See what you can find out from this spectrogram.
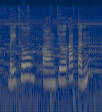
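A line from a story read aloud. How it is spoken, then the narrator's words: Worried, quiet. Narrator (Vietnamese): Tiết Bạch Cầm lo lắng, nhỏ giọng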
